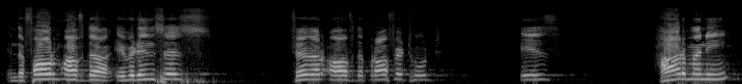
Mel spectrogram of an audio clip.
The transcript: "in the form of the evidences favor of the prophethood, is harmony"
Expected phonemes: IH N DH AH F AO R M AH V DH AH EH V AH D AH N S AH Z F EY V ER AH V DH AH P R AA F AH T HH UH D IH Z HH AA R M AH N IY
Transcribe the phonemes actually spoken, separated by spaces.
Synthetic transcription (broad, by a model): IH N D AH F AO R M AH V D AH EH V AH D AH N S AH Z F EY V ER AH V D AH P R AA F AH T HH UH D IH Z HH AA R M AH N IY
